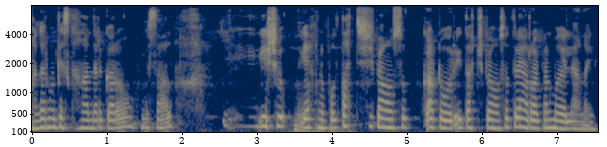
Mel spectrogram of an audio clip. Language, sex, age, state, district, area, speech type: Kashmiri, female, 30-45, Jammu and Kashmir, Anantnag, rural, spontaneous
